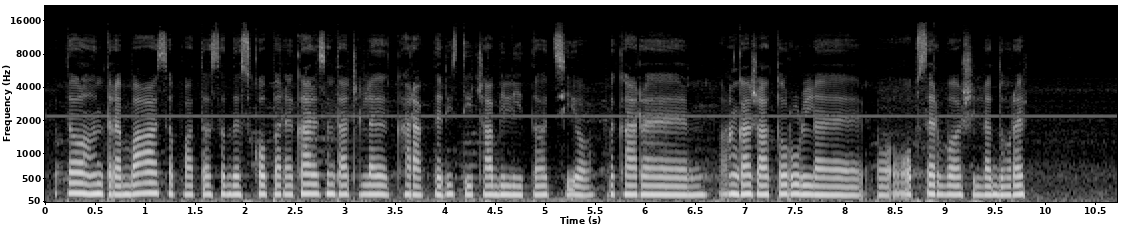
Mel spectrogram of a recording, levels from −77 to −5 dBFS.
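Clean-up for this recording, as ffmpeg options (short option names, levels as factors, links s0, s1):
-af "bandreject=f=2200:w=30"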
